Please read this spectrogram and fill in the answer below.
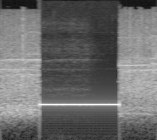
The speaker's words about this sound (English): So please give him a round of applause as our heavyweight champion of the world. Woo!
